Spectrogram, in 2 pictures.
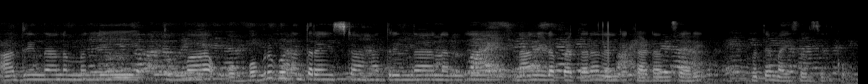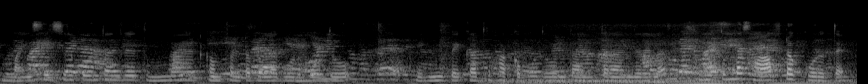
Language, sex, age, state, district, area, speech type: Kannada, female, 30-45, Karnataka, Mandya, urban, spontaneous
